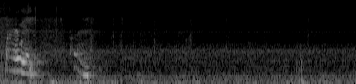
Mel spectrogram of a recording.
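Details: Indoors in a kitchen, a pet fox complains about life with two sharp, high squeaks that slide downward in quick succession, followed by quiet room noise and a faint later click.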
